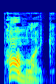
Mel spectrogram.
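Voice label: "palmlike", British English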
